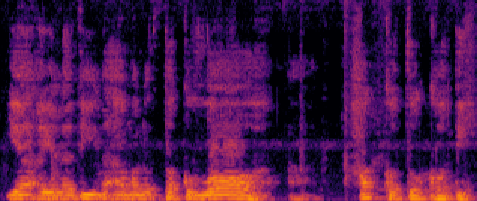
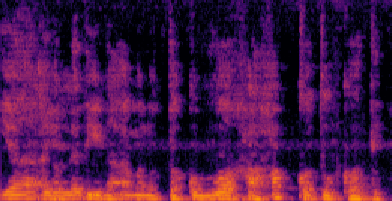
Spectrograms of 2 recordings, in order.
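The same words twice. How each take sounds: First: It has a pause, a stop within it. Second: It runs straight through without pausing.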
